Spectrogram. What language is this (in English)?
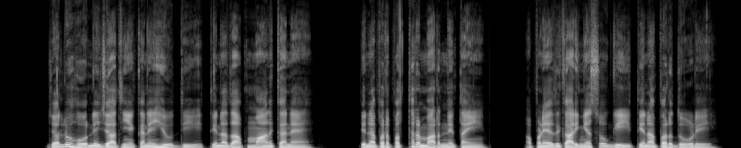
Kangri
